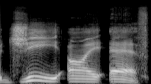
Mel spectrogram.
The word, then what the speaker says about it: GIF: Don't know why, but GIF is right because it's G. It's graphics interchange format, I think, is that that's what it stands for. So the G is for graphics. We pronounce graphics with a G sound, not a J sound.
